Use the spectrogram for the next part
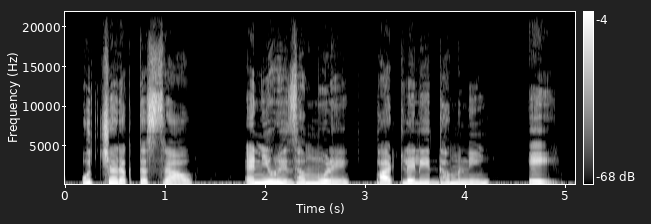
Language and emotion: Marathi, neutral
